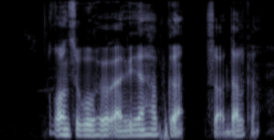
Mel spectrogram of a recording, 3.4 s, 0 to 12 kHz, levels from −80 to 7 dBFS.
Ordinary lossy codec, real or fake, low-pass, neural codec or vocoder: none; real; none; none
